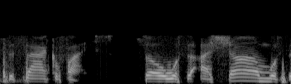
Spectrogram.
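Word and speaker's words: a sham (אשם): Or if you read it in the English way, a shame, a sham, but more correctly pronounced, a sham, the guilt or the trespass offering, right?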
